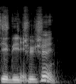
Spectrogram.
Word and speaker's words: Didi Chuxing: I mean, Uber sold off to I can't pronounce Didi Chuxing. – Didi Chuxing.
